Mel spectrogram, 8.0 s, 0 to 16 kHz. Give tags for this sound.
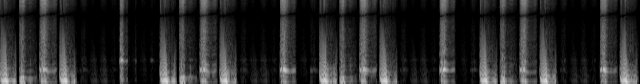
120-bpm
loop
electronic
processed
computer
beat
rhythm

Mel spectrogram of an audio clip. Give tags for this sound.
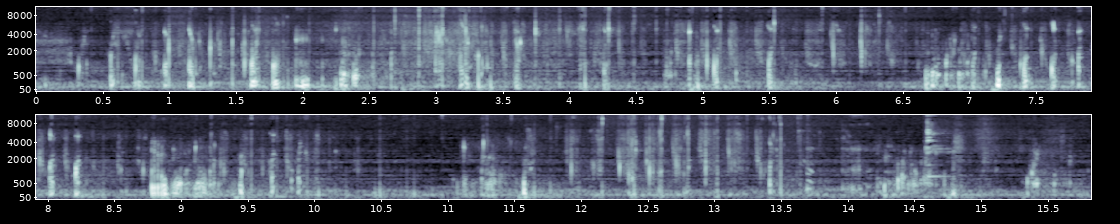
Drinking
water
pour
GARCIA
liquid
MUS
drink
SAC

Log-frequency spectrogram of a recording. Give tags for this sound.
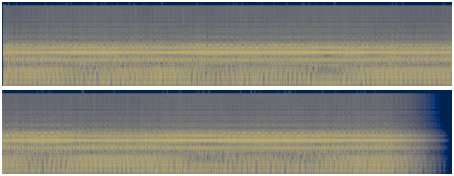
synthetic
genetic-programming
scala-collider

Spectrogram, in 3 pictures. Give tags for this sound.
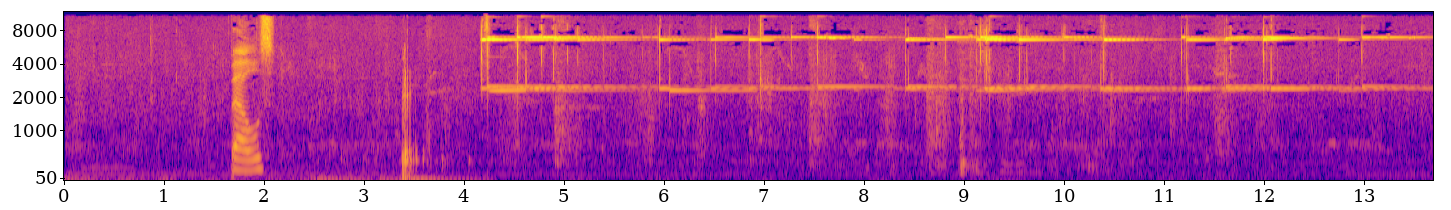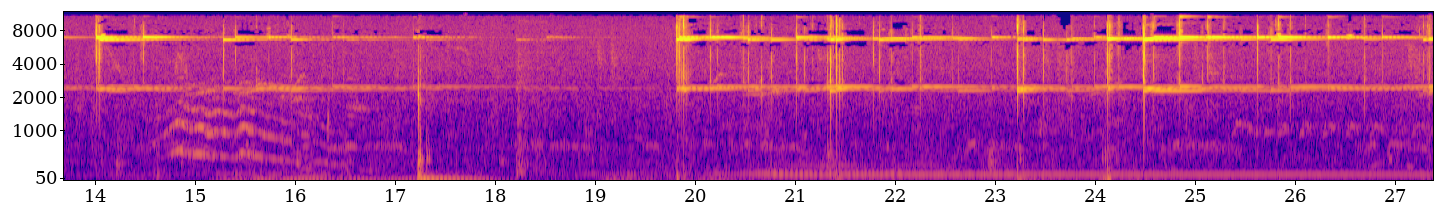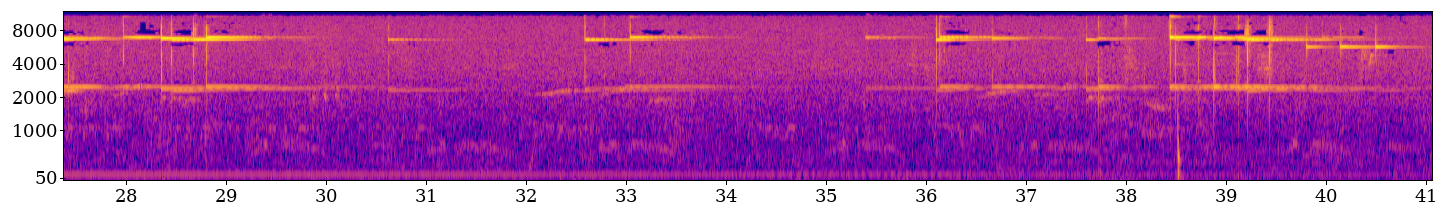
bell
bells
chime
temple

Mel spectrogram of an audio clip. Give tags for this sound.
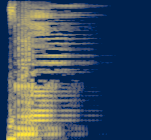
electro
computer
fx
sfx
synth
game

